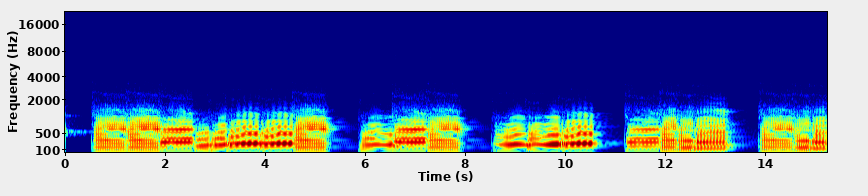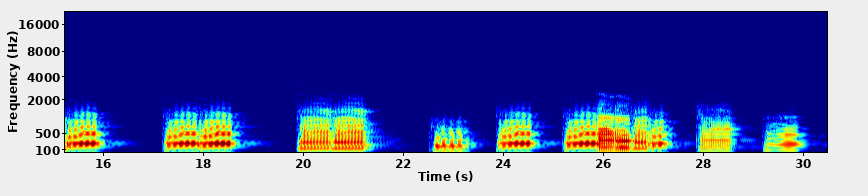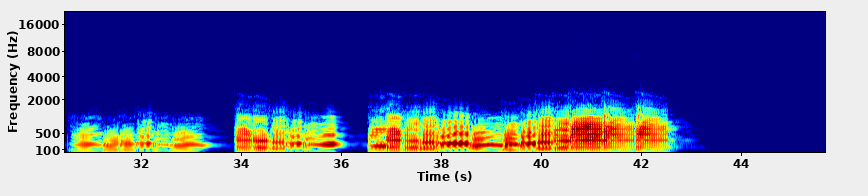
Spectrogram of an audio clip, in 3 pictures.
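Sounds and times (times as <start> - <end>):
B-flat tuba duet playing a sea song: 0.5 - 16.2, 17.2 - 18.9, 19.9 - 21.6, 22.6 - 42.9.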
